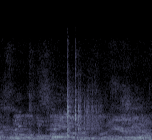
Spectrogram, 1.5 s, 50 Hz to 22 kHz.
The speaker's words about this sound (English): Go ahead and roll for damage. Roll a d4. Oh. Pyramid die.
